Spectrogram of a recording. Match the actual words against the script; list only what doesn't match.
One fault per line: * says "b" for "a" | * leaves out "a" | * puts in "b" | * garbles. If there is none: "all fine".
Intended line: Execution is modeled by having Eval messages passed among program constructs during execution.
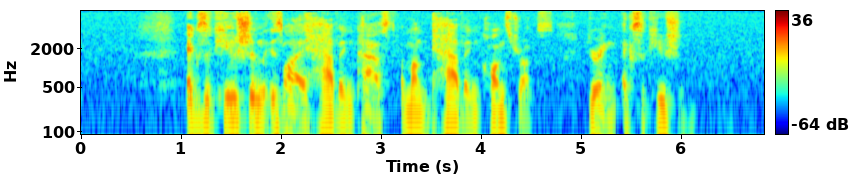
* leaves out "modeled"
* leaves out "Eval messages"
* says "having" for "program"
